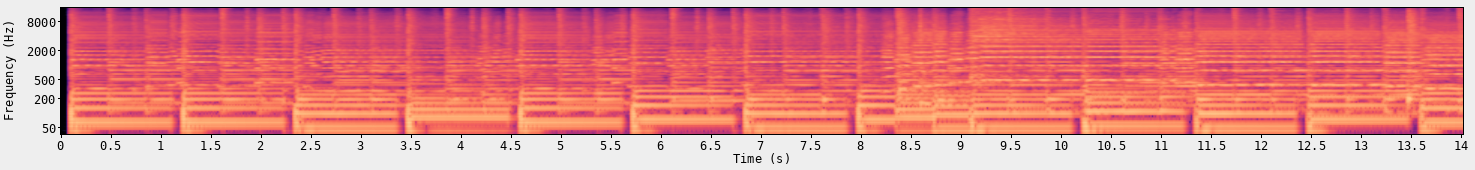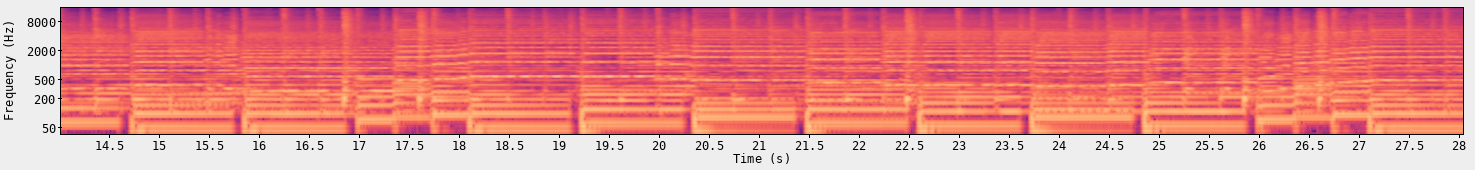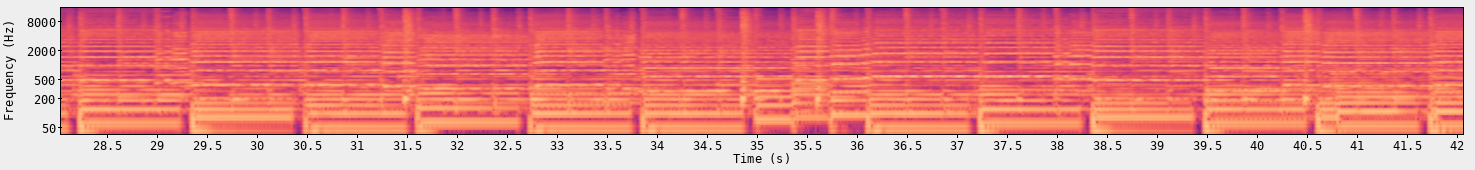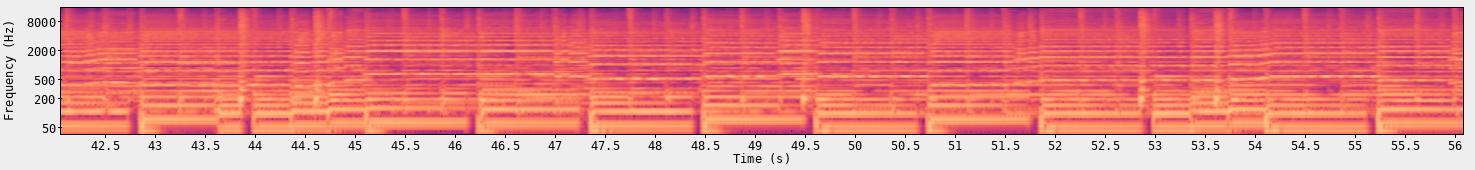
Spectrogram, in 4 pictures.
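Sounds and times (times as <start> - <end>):
accordion playing an Irish waltz: 0.0 - 56.0.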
